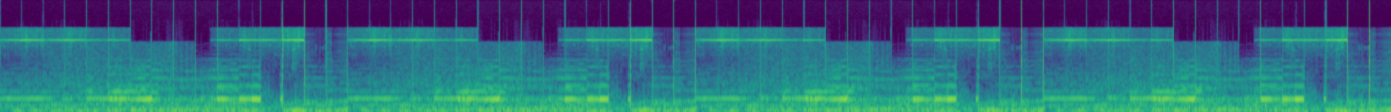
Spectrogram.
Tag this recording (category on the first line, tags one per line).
Instrument samples > Percussion
Samples
Loop
Drum
Weird
Alien
Loopable
Packs
Underground
Soundtrack
Ambient
Industrial
Dark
